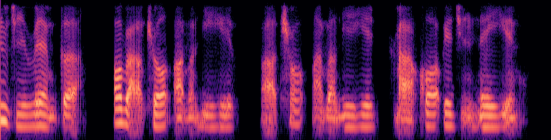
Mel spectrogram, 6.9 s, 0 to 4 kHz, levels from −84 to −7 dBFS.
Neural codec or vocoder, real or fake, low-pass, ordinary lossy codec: autoencoder, 44.1 kHz, a latent of 192 numbers a frame, MeloTTS; fake; 3.6 kHz; Opus, 32 kbps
